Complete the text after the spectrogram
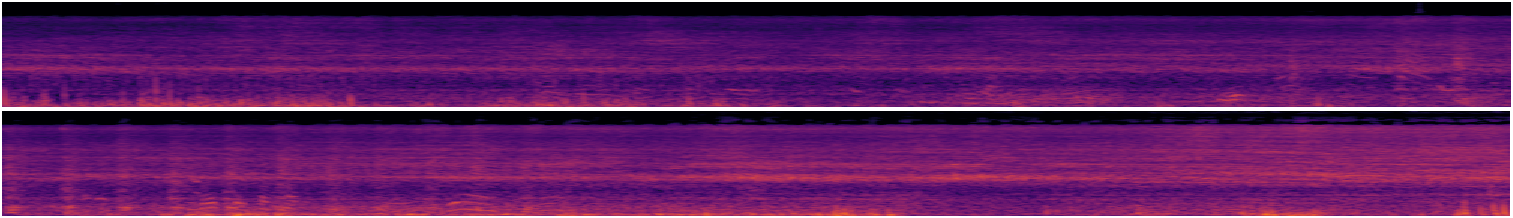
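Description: A steam locomotive chuffs as it approaches and grows louder.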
